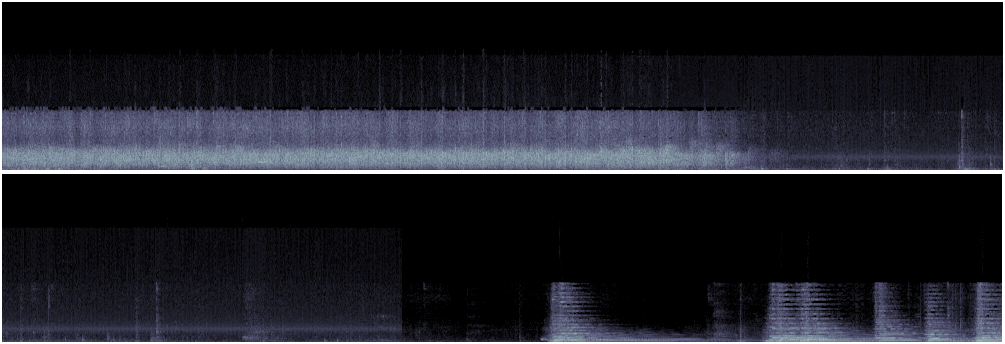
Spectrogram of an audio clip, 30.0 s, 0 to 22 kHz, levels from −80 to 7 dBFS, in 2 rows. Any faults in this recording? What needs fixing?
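Mains buzz runs from 0.0 to 21.02 s. Sharp switching spikes from a dimmer, a rectifier or an unshielded cable got into the signal path twice in every cycle of the 50 Hz supply. These spikes fill the spectrum with a dense stack of 50 Hz harmonics reaching up to several kilohertz. The result is a steady, raspy buzz sitting roughly 25 dB below the wanted audio, and it stops at 21.02 s. To prevent it, use shielded cables routed away from dimmers and power supplies, and run the recording chain from a clean, properly grounded circuit.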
